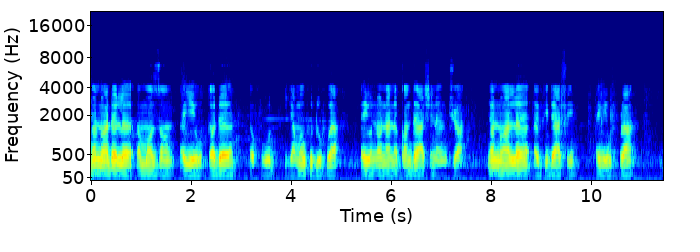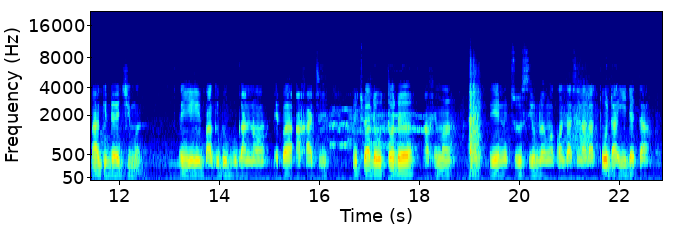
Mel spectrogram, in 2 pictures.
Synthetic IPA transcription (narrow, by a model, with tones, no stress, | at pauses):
ɲɔ̃˦nũ˦a˨ɖə˦lə˨ə˨mɔ̃˦zɔ̃˦ə˦je˦wo˦t̪ɔ˦ɖə˦ | ə˨ɸu˨ | ja˨mə̃˦ɸu˨ɖo˨ɸu˦a˨ | ə˦je˦wo˦nɔ̃˦nã˨nə̃˨kɔ̃˦d̪ə˦a˨ʃi˦nə̃˦ŋũ˦t͡ʃu˦a˨ | ɲɔ̃˦nũ˦a˨lə˦ə˨vi˨ɖə˦a˨si˦ | ə˦je˦wo˦ɸla˦ | ba˦ɡi˨ɖə˦˨d͡ʑi˨mə̃˨ | e˦je˦ba˦ɡi˨be˦bu˨ɡa˦nɔ̃˦ | e˨ɸə˦ʔa˨xa˨d͡ʑi˦nũ˦t͡ʃu˦a˨ɖə˦wo˦t̪ɔ˦ɖə˦a˨fi˦mã˦ | e˦je˦nũ˦t͡ʃu˦si˨wo˨lə˦ŋə̃˨˦kɔ̃˦d̪a˦˨si˨nã˨ɖa˦t̪o˦ɖa˨ji˦ɖə˦t̪a˦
